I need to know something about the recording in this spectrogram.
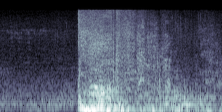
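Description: A lightsaber strikes with a burst of crackling sparks.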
